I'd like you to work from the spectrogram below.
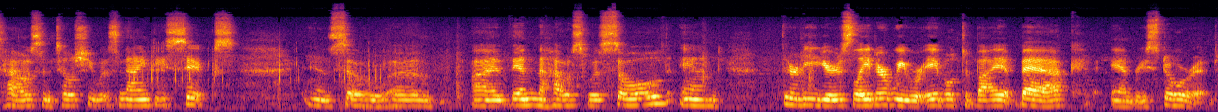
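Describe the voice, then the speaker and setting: With an Upper Midwest accent, the speaker goes at a fairly slow pace with fairly even intonation amid audible room echo. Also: woman. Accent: Upper Midwest American. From northern Michigan, Benzie County. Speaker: retired teacher, oral history interviewee. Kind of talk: oral history interview. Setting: at her home. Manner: halting.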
